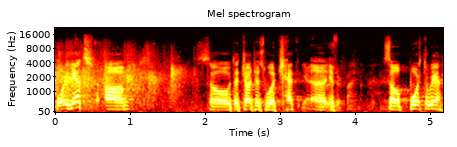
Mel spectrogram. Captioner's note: applause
